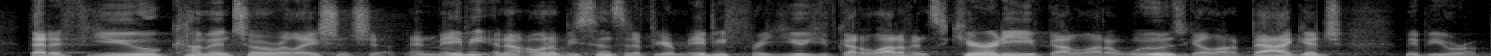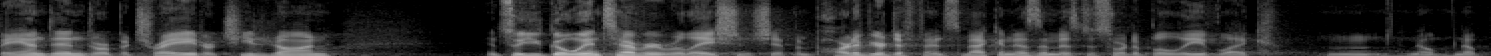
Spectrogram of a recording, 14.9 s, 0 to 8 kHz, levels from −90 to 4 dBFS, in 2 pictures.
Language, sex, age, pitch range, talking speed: English, male, 30-49, 125-170 Hz, 275 wpm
